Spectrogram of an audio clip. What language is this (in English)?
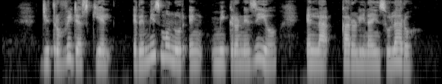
Esperanto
